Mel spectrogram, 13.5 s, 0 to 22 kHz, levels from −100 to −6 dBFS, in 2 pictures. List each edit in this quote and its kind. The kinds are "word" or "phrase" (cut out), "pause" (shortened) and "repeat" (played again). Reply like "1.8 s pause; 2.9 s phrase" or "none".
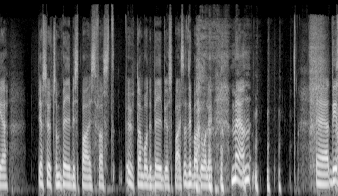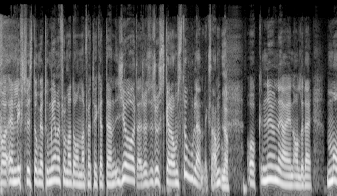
6.6 s word; 9.5 s word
